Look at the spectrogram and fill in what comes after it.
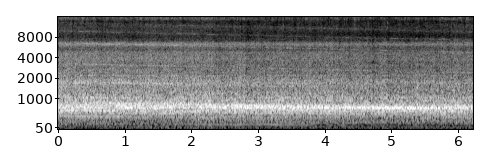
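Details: Hotpoint WMF760 washing machine on spin program, May 2018: loud steady roar with a rumbling growl at full spin speed and no knocking, from worn drum bearings.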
